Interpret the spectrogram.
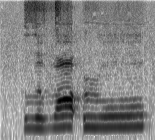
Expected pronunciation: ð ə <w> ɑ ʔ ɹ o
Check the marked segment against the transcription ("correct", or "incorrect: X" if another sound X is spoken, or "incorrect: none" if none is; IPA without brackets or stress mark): incorrect: v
